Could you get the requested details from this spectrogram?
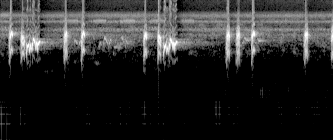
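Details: Sooty-headed bulbul calling insistently as a lure for a rival: scattered sharp chip notes with two short bubbling, warbled phrases, separated by brief pauses, with a faint steady high hiss.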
